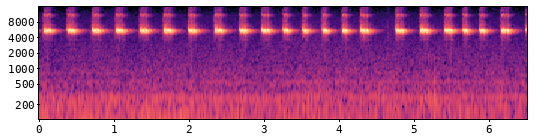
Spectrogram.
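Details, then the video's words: Crickets calling at night with a steady train of brief shrill chirps, about three per second, one small pause near the five-second mark, otherwise quiet apart from a faint low drone. "The sound of crickets at night"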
